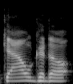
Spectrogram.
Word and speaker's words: Gal Gadot: bucks look up the video 73 questions with gal gadot vogue where gal gadot says on 12 26 her name is indeed pronounced gal gadot okay uh bmp studios where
